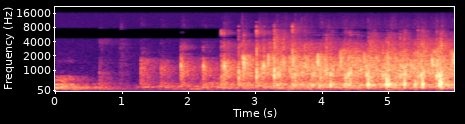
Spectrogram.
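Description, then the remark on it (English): An audience starts a slow clap, a few sparse, separate claps at first, then more hands join until it thickens into steady, fairly loud applause. “That's a slow clap. Working our way into it.”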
